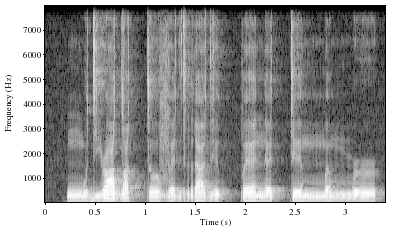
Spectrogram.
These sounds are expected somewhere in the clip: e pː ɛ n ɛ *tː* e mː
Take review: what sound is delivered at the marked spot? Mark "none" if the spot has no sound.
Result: tː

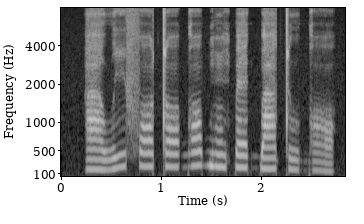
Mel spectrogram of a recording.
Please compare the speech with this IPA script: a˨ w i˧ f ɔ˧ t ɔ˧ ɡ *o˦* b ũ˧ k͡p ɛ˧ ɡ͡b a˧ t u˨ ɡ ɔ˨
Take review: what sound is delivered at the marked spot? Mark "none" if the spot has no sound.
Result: ɔ˦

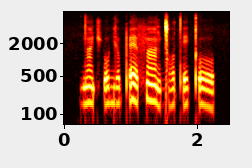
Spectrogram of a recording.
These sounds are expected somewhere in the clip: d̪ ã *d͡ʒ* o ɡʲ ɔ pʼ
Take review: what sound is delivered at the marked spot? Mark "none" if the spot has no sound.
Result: t͡ʃʼ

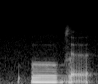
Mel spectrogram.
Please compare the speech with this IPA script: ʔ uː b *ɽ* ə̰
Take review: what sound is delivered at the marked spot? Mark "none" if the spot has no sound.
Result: l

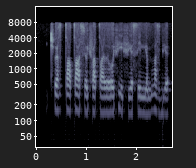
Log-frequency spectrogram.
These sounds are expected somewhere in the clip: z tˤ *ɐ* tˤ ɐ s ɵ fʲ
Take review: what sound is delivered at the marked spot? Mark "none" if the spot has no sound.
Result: ɐ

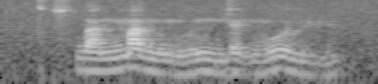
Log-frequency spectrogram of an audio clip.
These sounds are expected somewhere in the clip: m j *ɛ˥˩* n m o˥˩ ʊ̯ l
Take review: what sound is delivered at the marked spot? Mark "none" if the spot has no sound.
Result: ɛ̰˨˩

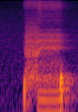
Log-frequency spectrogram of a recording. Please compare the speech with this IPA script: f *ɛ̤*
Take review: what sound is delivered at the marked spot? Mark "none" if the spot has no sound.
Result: ɛ̤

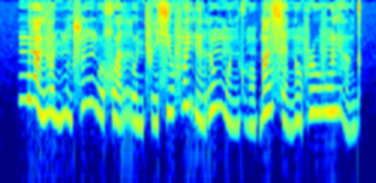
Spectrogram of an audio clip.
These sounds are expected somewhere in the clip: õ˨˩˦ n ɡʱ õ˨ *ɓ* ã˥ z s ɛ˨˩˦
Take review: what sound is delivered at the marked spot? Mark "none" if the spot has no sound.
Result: ɓ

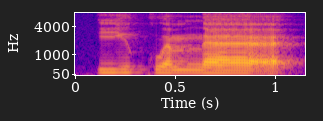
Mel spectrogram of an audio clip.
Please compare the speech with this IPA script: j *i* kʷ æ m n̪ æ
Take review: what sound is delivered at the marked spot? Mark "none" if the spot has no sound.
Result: i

